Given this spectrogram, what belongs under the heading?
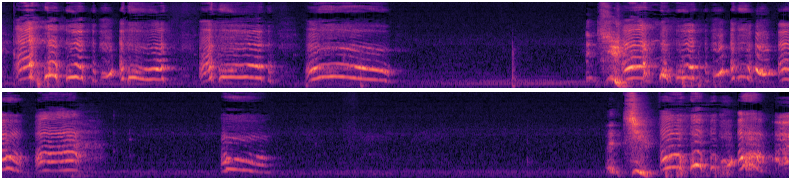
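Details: A baby bursts into high-pitched laughter and babbling after two abrupt, sharp sneezes from Papa, with a quiet room between bursts.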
